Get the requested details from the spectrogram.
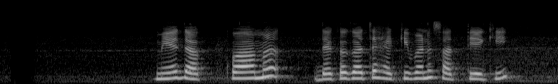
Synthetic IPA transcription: meːəd̪akʋaːmə | d̪ɛkəɡat̪əɦækiʋənəsat̪ːjeki

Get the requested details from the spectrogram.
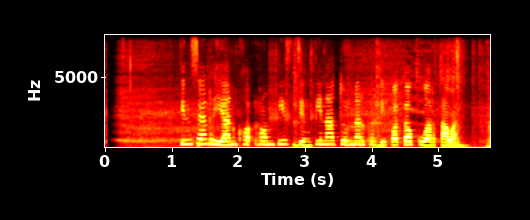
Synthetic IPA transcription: pinsɛnriankʰɔrɔmpisd͡ʒɨŋt̪inat̪urnərkɨrdipɔt̪ɔkuwart̪awan

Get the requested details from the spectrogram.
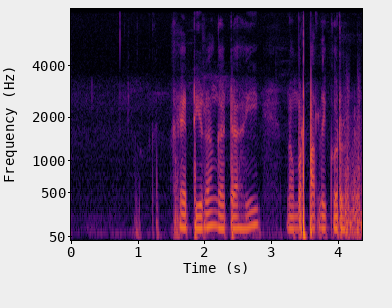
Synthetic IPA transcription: xed̥iɾaŋɡaɖ̥aɦi | nɔmərpat̪likʊr

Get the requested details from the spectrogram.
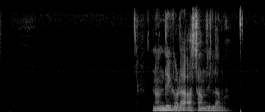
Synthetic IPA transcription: nʌnd̪eɡʌɽaʔa̰samd͡zilːama̰

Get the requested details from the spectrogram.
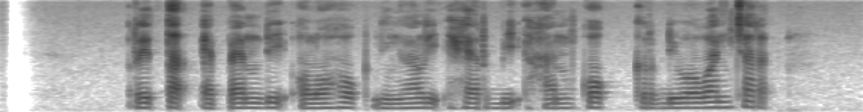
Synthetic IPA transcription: rit̪a̰ɛpɛndiʔɔlɔɦɔkniŋalihɛrbihaŋkɔkːɨrdiwawaɲt͡ʃaɾa̰

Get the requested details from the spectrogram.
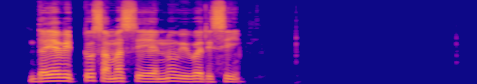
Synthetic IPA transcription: d̪ɐjɐʋiʈːusɐmɐsjɛjɐnːuʋiʋɐɾisi

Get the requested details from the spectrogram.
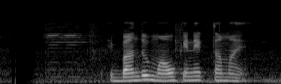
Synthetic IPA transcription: iband̪ʱumawkenek̚t̪amae

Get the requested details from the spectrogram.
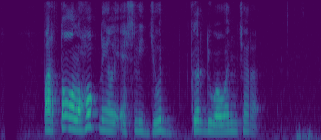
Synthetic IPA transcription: part̪ɔːlɔɦɔk̚niŋaliʔɛslid͡ʒud̚ | kɨrdiwawaɲt͡ʃaɾa

